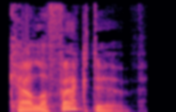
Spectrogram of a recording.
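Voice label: "calefactive", English, British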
